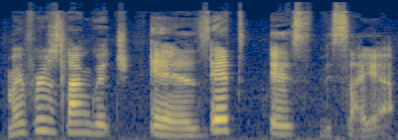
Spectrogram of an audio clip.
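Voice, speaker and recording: A woman's voice: fairly high pitch, expressive, slow, loud music behind the voice. A young woman from the Philippines with a Filipino accent, speaking English as a second language in a chatty, giggly student vlog. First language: Bisaya. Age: young adult. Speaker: student vlogger. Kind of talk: casual vlog talk to camera.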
